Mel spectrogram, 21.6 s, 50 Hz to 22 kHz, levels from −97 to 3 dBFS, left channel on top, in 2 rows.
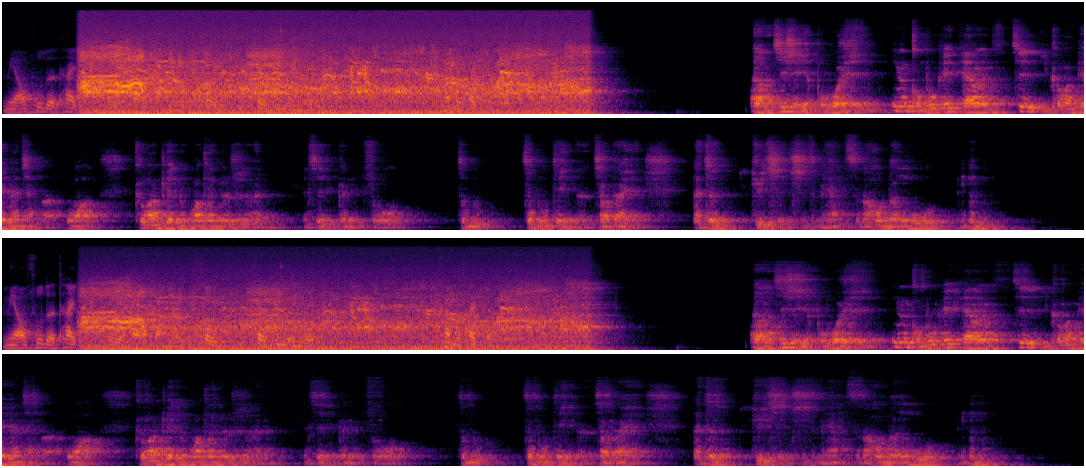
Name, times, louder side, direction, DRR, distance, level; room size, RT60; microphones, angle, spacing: voice 1, 0.0-2.2 2.5-3.2 4.4-5.0, right 3 dB, 70° right, 1.0 m, -36 dB
sound 1, 0.7-5.9, left 5 dB, 40° left, 1.1 m, -27 dB
voice 2, 7.5-13.5 13.8-14.8 15.4-15.7 16.0-18.1 18.3-20.7, left 1 dB, 75° left, 5.8 m, -36 dB
21.0 x 9.9 x 3.9 m
head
